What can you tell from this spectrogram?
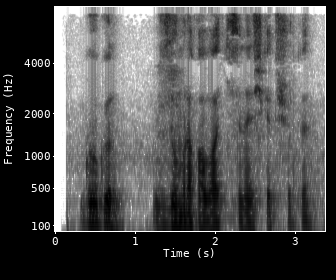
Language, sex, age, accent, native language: Uzbek, male, 19-29, Samarqand, Uzbek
